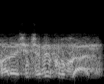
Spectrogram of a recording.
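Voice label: Turkish bailout, mood low, speech; War Thunder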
